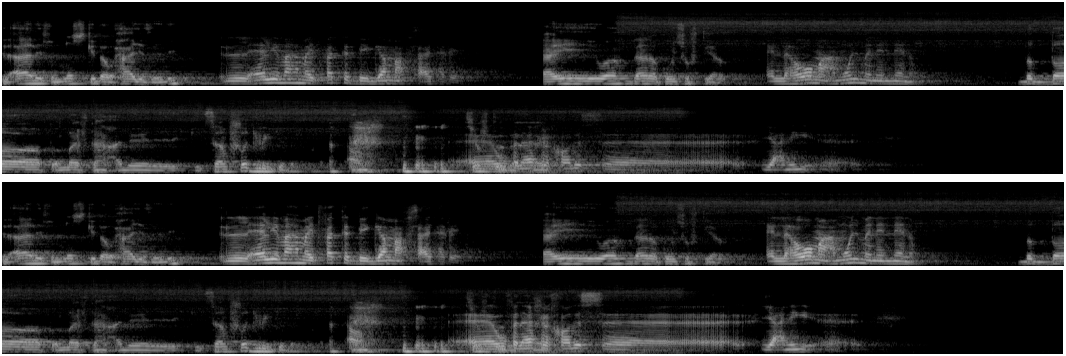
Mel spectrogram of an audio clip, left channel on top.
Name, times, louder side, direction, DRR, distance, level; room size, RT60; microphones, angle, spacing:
voice 1, 0.0-1.8 5.4-7.3 10.2-13.6 13.9-16.1, left 1 dB, 25° left, 0.8 m, -31 dB
voice 2, 2.2-4.6 7.6-9.2 14.1-14.2 15.2-19.2, right 5 dB, 85° right, 0.6 m, -30 dB
sound 1, 6.1-17.5, left 1 dB, 5° right, 3.4 m, -50 dB
26.0 x 23.0 x 5.5 m
head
